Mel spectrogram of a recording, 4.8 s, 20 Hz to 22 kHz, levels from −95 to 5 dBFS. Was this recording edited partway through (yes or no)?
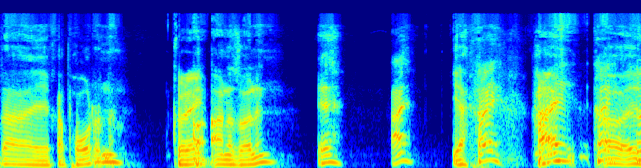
yes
